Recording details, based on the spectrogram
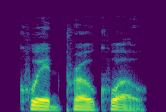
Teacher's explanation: each word is only one syllable and if you're saying it together the stress is kind of on that first word and that last word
